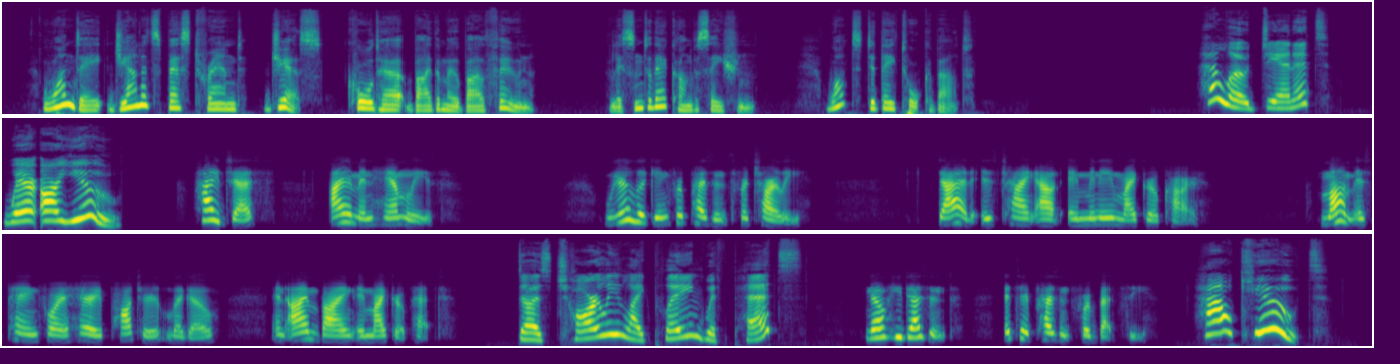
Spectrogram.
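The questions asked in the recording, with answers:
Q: What did they talk about?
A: Janet shopping for presents at Hamleys (for Charlie, and a micro pet for Betsy)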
